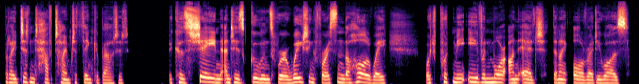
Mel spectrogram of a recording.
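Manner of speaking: ordinary delivery, nothing marked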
